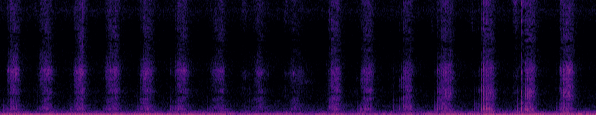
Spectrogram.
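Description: A grey emery board nail file is drawn in quick, steady back-and-forth filing strokes against its grit, about three per second. Each stroke makes a soft, bright, breathy rasp over a constant low hum. The scraping rhythm stays even and quiet throughout.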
